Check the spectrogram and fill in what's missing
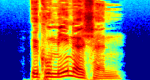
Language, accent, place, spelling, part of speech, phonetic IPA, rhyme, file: German, Germany, Berlin, ökumenischen, adjective, [økuˈmeːnɪʃn̩], -eːnɪʃn̩, De-ökumenischen.ogg
- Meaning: inflection of ökumenisch: 1. strong genitive masculine/neuter singular 2. weak/mixed genitive/dative all-gender singular 3. strong/weak/mixed accusative masculine singular 4. strong dative plural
